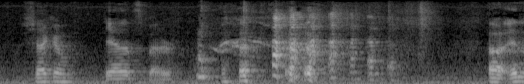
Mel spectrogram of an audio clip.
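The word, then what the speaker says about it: Shechem: I'm not sure how to pronounce that. Sheckchum. Sheckchum.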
